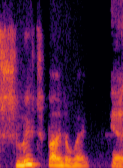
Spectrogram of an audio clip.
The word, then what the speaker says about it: Slot: And it's Sloot, by the way. Yeah, that's how you pronounce his name, Sloot.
